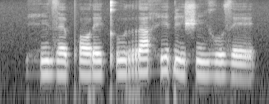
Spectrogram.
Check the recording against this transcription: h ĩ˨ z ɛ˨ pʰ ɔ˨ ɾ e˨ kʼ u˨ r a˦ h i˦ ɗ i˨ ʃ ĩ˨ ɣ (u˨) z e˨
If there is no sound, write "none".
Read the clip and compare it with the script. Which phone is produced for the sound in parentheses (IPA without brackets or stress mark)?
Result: u˨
